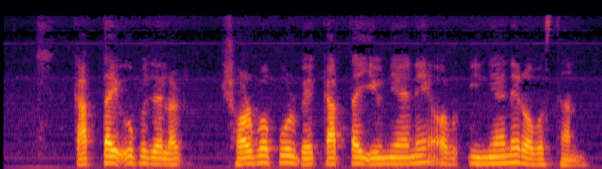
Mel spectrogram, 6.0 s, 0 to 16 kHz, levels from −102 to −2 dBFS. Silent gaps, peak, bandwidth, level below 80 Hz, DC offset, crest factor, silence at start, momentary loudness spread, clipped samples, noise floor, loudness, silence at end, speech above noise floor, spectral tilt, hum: none; -4 dBFS; 11.5 kHz; -56 dBFS; under 0.1%; 18 dB; 0.75 s; 9 LU; under 0.1%; -56 dBFS; -23 LUFS; 0.15 s; 34 dB; -8.5 dB/octave; none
